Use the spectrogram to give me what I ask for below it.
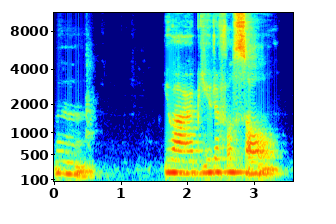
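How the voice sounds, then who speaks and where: Woman channeling a very slow, solemn spirit, seance-medium style. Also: medium pitch, level tone, gravelly, dark tone. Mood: serene, solemn. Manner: halting, solemn, measured, with hums and long pauses. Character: serene female spirit guide speaking through a seance medium. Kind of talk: trance channeling, addressing listeners as a spirit. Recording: roomy, echoing sound.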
